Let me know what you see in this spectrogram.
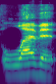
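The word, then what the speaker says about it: Leavitt: for you guys yeah oh it's levitt not leave it so i've been saying it wrong isn't it what it's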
